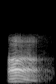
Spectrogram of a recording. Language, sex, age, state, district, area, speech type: Assamese, male, 45-60, Assam, Kamrup Metropolitan, urban, conversation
